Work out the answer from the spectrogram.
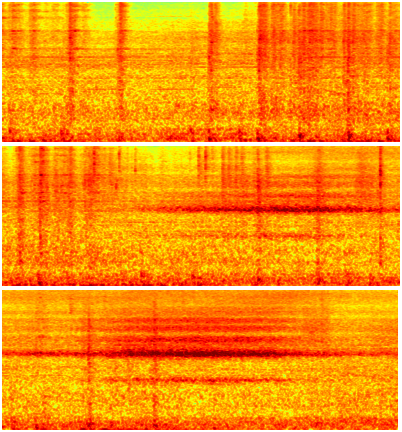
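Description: A train running past, its wheels knocking over the rail joints over a low rumble. About halfway through, a steady high-pitched wheel squeal sets in and holds.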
